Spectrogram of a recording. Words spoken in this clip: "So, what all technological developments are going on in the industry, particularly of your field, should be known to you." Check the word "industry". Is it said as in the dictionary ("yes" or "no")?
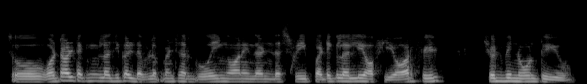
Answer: yes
